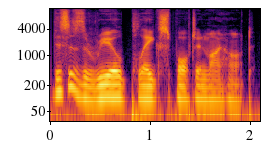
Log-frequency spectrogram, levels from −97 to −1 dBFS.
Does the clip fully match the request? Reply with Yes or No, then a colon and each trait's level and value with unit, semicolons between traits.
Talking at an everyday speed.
No: fast, 255 wpm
